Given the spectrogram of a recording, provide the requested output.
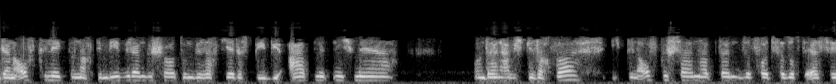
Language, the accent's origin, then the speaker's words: German; Philippines; German is a second language; Ich komme aus den Philippinen.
